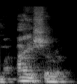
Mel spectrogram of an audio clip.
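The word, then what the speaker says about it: מעשר: It means tent in the Hebrew and is pronounced maishara.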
